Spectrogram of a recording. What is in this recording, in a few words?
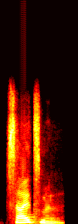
"sidesman", Indian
